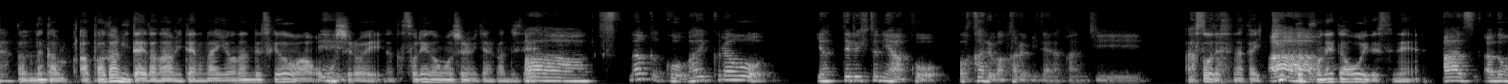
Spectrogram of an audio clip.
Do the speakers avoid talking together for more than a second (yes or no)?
no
